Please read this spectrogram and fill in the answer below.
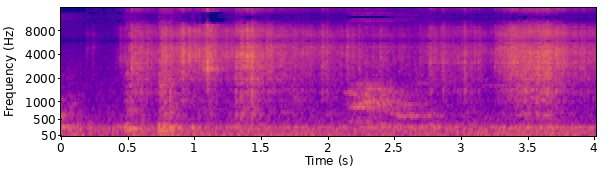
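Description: Eggplant slices frying in oil in a metal frying pan: a steady sizzle, a little stronger near the end.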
